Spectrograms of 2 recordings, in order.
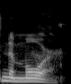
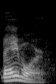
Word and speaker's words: Namor: Actually, I believe it's French and the R is silent, so it's just Namo. Oh, shut up. Stan Lee says it's Namor.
